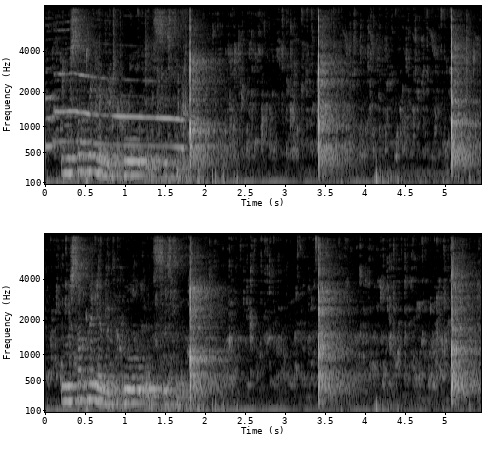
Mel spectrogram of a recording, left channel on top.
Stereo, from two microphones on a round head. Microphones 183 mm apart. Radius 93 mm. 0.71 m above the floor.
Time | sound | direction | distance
0.2 | a man speaking | centre (ahead or behind) | 1.9 m
1.8 | chopping | 45° left (ahead or behind) | 1.0 m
